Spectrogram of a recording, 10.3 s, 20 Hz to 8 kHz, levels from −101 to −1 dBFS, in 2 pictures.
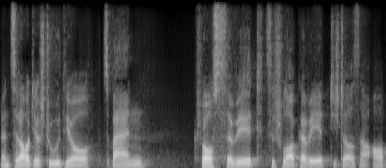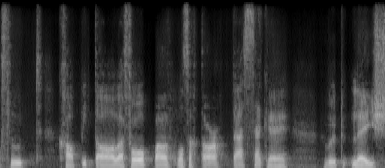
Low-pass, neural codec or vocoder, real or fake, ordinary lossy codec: none; codec, 16 kHz, 0.5 kbps, X-Codec, WavLM features, trained on Multilingual LibriSpeech; fake; none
